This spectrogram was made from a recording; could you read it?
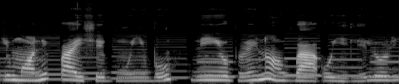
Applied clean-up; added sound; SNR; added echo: none; Wind instrument, woodwind instrument; 13 dB; none.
